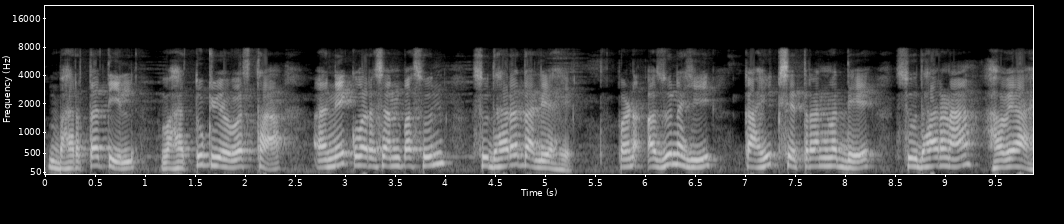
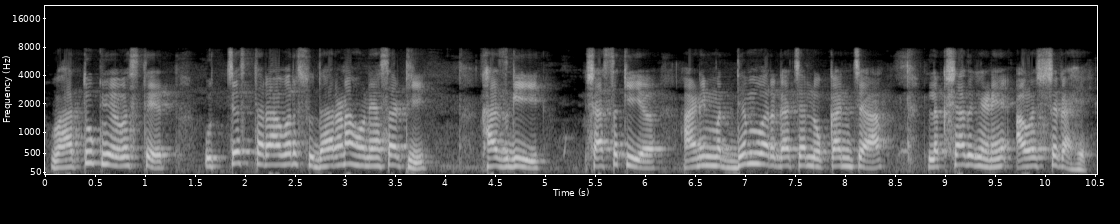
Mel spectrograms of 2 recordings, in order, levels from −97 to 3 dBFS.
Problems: constant background noise, background conversations at intervals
